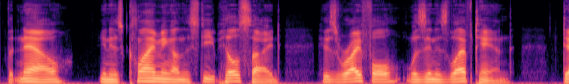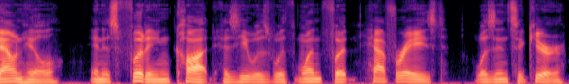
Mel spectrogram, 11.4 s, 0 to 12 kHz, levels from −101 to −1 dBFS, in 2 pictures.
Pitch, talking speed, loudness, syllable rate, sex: 105 Hz, 165 wpm, -20 LUFS, 4.5 syllables/s, male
